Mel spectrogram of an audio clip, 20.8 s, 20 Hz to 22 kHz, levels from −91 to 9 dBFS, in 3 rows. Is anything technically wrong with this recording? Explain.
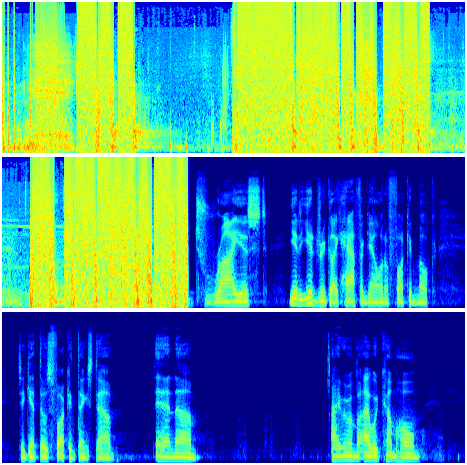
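Yes. Samples built from the wrong bytes, from 0.0 to 9.74 s: each sample's bytes are combined misaligned or in swapped order, so the rapidly changing low bits land in the most significant position. The speech comes with loud, harsh broadband noise, close to white on the louder passages.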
